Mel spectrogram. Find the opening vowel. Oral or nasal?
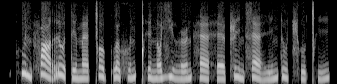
oral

